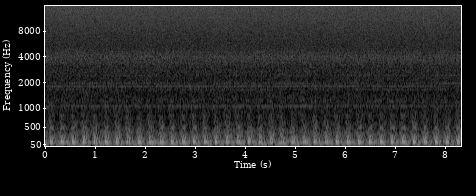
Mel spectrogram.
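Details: Very loud, deep heavy thumping in the walls at about two beats a second, started 3 days ago, sporadic, lasting about a minute each time; apparently coming from next door, cause unknown.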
